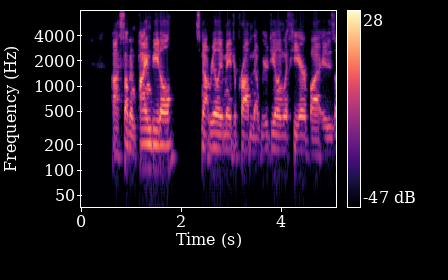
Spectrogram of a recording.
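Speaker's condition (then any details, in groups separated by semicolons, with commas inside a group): No condition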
